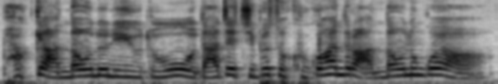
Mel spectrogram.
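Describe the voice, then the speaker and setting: A woman's voice: fairly high pitch, a little fast, natural voice. Woman doing a crude gossiping fruit seller. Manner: crude, boastful storytelling. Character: boastful middle-aged male fruit seller, crude gossip.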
